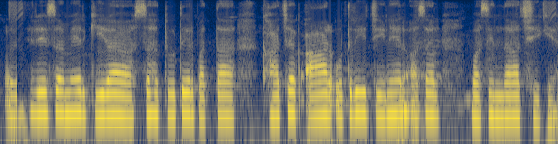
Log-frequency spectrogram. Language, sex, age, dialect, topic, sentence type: Magahi, female, 18-24, Northeastern/Surjapuri, agriculture, statement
